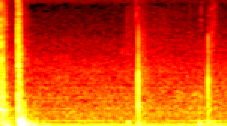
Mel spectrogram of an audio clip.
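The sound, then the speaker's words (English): A door shuts with a loud, sharp thump, followed by two fainter clicks of the latch settling, with a low hum underneath and no voices. “Oh, and close the door, please. Thanks,”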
